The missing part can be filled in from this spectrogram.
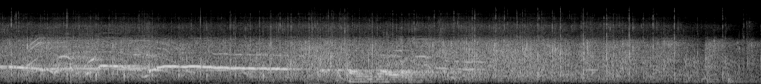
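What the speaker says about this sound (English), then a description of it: "So nice round of applause for the SAD." Audience applause at a school assembly for a mock drunk-driving crash event, a steady wash of many clapping hands that holds loud for several seconds before gradually thinning out.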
